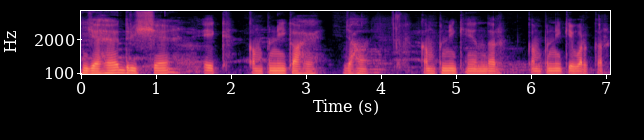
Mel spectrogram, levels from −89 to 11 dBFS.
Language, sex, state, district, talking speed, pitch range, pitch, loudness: Hindi, male, Goa, North and South Goa, 120 wpm, 105-120 Hz, 110 Hz, -20 LUFS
